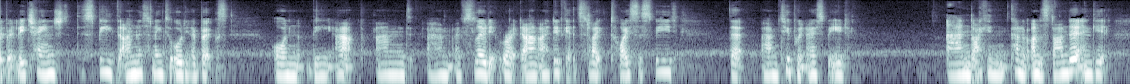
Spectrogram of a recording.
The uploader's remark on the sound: Apologies if you can hear any background noise. I’m still learning how to use the camera!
